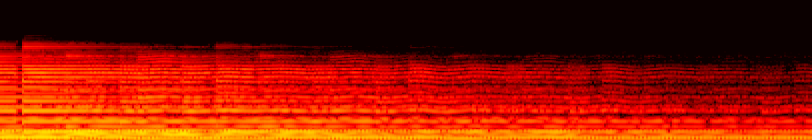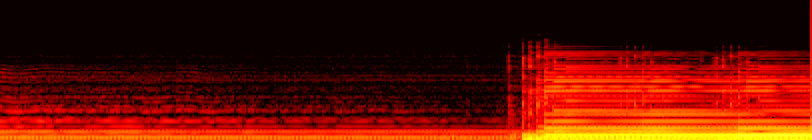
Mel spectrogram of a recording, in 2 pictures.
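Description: Electric guitar (Fender Telecaster) through a Source Audio Collider pedal on its tape delay setting. A chord rings out and fades slowly over about eight seconds with a slight tape-style waver in pitch, then a new chord is struck, louder, near the end.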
